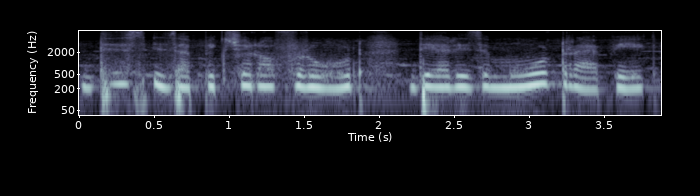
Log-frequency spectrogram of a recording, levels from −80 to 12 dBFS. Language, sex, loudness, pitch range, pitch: English, female, -16 LUFS, 215-240 Hz, 225 Hz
